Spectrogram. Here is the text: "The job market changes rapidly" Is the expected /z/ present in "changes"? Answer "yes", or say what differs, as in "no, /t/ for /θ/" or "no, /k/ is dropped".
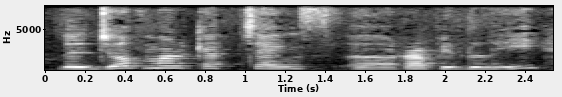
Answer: no, /z/ is dropped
